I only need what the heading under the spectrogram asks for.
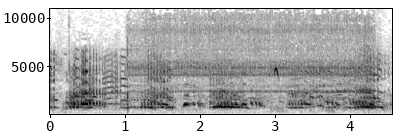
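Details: Many sandhill cranes at Pixley National Wildlife Area, California, in December, with birds landing among a ground flock: a softer, more distant chorus of rolling, rattling calls in loose pulses about every second.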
